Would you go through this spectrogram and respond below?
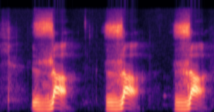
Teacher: زبان کی نوک اوپر والے اور نیچے والے دانتوں کے کنارے لگائیں، یعنی جو دانتوں، جب دانت آپ بند کرتے ہیں تو اس میں جو دانتوں کے کنارے آپس میں ملتے ہیں نا، وہاں پر بیچ میں آپ کو زبان کو لگانا ہے، سختی سے نکالنا ہے.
